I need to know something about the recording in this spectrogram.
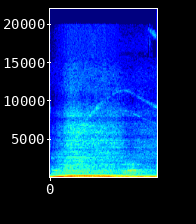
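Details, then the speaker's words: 2011 Ford F-350 6.7 Powerstroke diesel burning lots of oil, blowing white smoke with oil cap on: deep rumble climbs sluggishly when revved, sounds held back as if the turbo isn't free-flowing; restriction, cause unconfirmed. "it's revving a little weird it sounds like it's being held back like the turbo's not actually free-flowing like it's it's got resistance on it"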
